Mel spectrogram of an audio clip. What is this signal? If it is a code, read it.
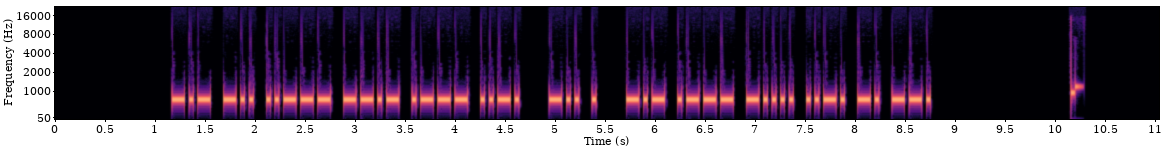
Morse code, heard as a keyed tone, about 27 wpm, 700 Hz. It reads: KD2QJF DE KJ6FNG
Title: USA Callsign DE Callsign - 6 Characters - 28wpm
